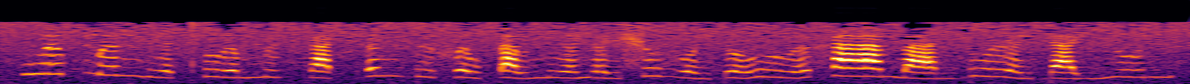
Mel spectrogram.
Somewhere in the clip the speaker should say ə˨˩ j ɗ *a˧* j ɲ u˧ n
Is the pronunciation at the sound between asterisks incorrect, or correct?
correct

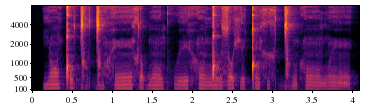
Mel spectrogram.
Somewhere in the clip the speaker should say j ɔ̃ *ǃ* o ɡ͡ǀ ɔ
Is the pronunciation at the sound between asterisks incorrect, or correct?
correct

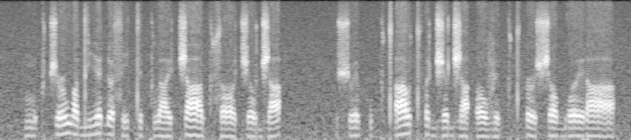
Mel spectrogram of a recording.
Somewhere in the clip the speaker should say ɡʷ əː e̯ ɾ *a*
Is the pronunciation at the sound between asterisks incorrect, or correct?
incorrect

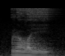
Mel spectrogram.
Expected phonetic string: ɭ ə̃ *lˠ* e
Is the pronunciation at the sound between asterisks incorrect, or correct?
correct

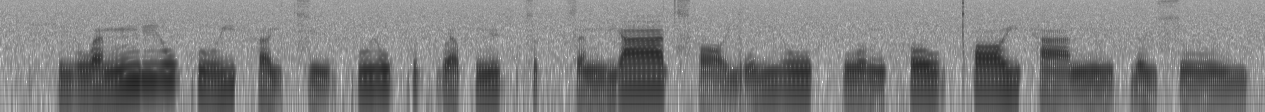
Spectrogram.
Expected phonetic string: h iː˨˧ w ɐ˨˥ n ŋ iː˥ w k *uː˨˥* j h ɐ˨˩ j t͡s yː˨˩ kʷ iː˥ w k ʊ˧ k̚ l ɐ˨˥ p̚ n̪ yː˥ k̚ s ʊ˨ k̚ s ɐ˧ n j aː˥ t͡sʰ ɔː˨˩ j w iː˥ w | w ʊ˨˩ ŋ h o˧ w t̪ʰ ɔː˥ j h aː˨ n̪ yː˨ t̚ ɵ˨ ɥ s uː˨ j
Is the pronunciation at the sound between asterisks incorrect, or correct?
correct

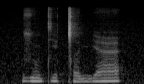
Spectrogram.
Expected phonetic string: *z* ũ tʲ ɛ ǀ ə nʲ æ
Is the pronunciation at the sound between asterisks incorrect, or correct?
correct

